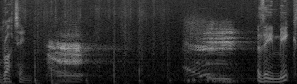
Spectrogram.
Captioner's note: red deer calling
